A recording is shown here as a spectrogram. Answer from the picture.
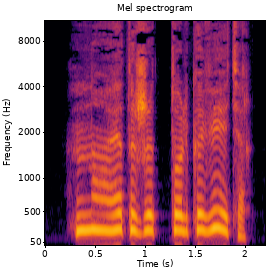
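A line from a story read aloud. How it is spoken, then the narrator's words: Uncertain objection. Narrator (Russian): возразил он неуверенным голосом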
